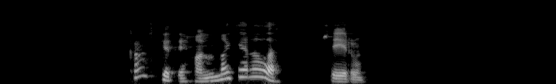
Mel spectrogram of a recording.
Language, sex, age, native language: Icelandic, female, 30-39, Icelandic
